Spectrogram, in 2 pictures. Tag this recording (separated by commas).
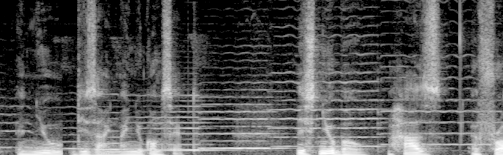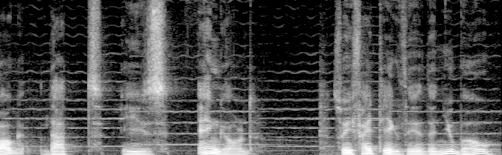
Speech, Music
